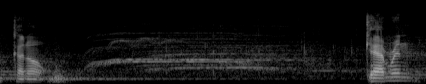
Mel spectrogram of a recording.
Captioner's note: audience claps and cheers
